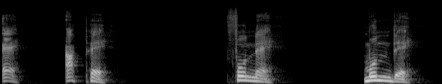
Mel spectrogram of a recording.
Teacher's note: we basically clip the end of the Y sound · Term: y clipping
